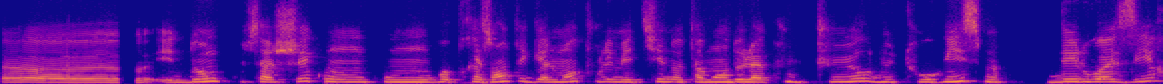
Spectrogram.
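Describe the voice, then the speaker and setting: A woman speaks at a fairly slow pace in a fairly high pitch, her tone dark, mellow and somewhat breathy. Her intonation stays fairly even, and the sound is dry and close with no echo. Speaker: training funding advisor. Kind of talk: webinar presentation. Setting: video call.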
